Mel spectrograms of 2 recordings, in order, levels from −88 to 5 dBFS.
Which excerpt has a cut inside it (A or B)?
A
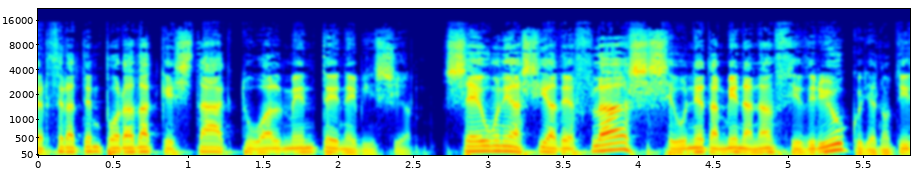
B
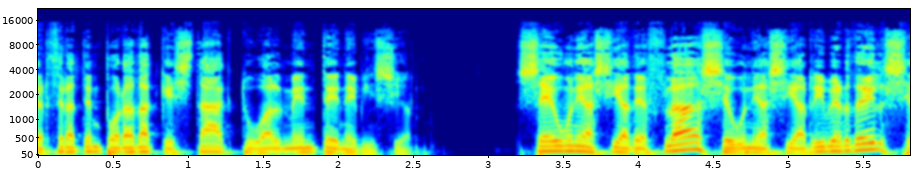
A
